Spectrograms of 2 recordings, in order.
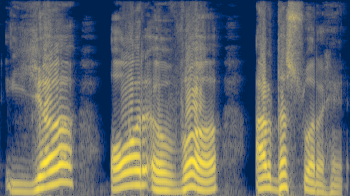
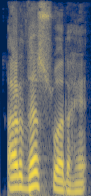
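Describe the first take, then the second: First: Drawn-out slow teacher emphasis; slow, deliberate classroom emphasis; slow for memorising. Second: Said in the usual way. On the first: Shown as a demonstration. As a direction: spell it out slowly so they remember. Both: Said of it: "आपको याद रखना है".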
